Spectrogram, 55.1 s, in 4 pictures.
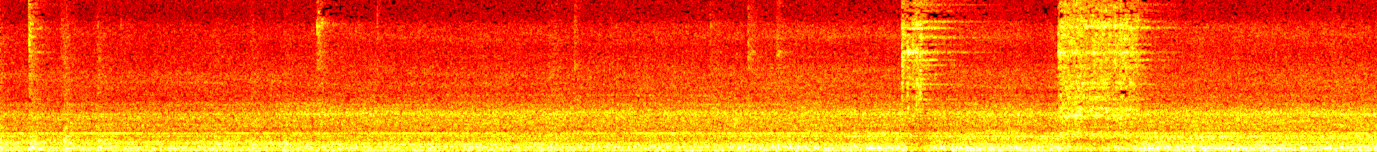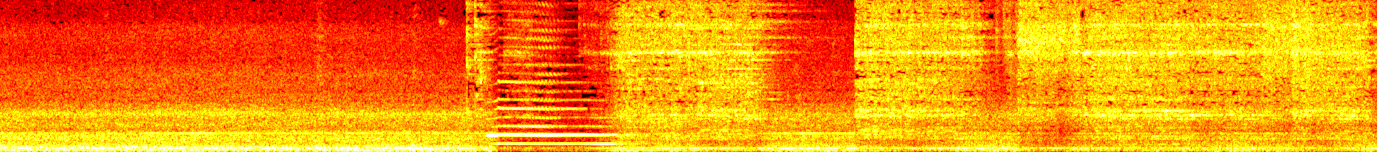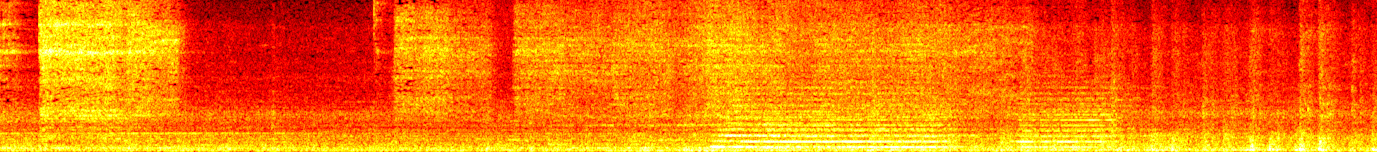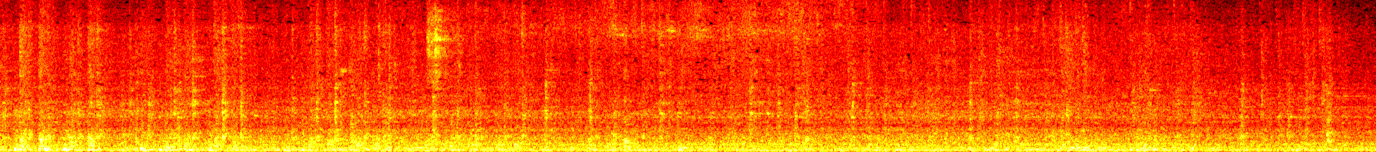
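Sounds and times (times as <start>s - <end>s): locomotive horn: 18.4s - 20.2s, 34.2s - 39.0s.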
